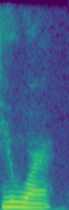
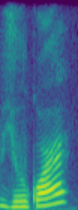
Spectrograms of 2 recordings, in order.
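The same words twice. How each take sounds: First: It has no k sound before wol. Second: It has a k sound before wol. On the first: The speaker calls it right. "it is" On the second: The speaker calls it wrong. "Instead of"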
